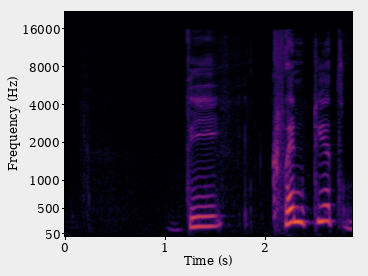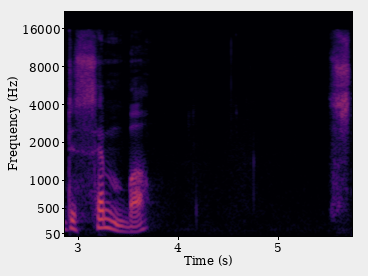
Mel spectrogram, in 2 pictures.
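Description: An elderly man speaks calmly and close into a microphone.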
